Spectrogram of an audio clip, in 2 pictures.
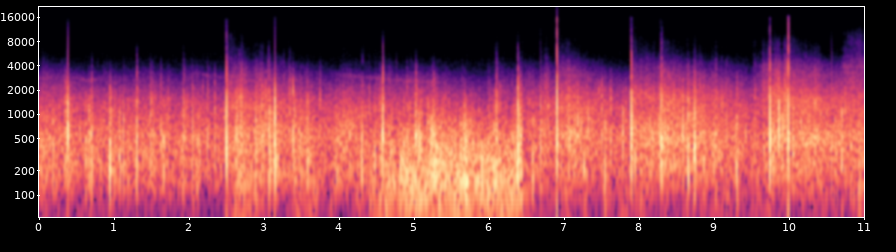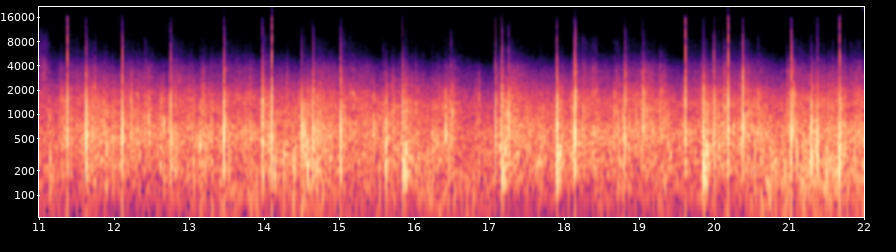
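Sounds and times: firework bangs: 0.0s - 22.0s
fireworks crackling: 0.0s - 22.0s.

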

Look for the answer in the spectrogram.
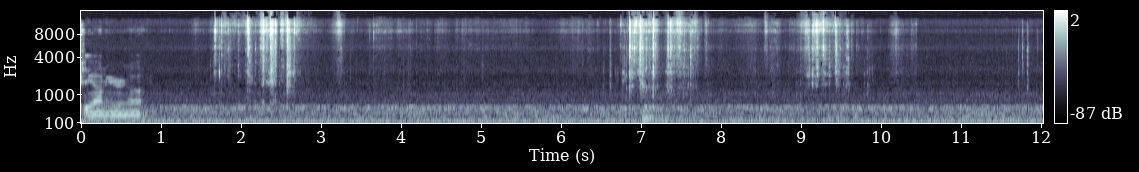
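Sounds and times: low hum in car cabin: 0.0s - 12.0s
paper crinkling and rustling: 6.7s - 7.8s, 8.5s - 10.4s.

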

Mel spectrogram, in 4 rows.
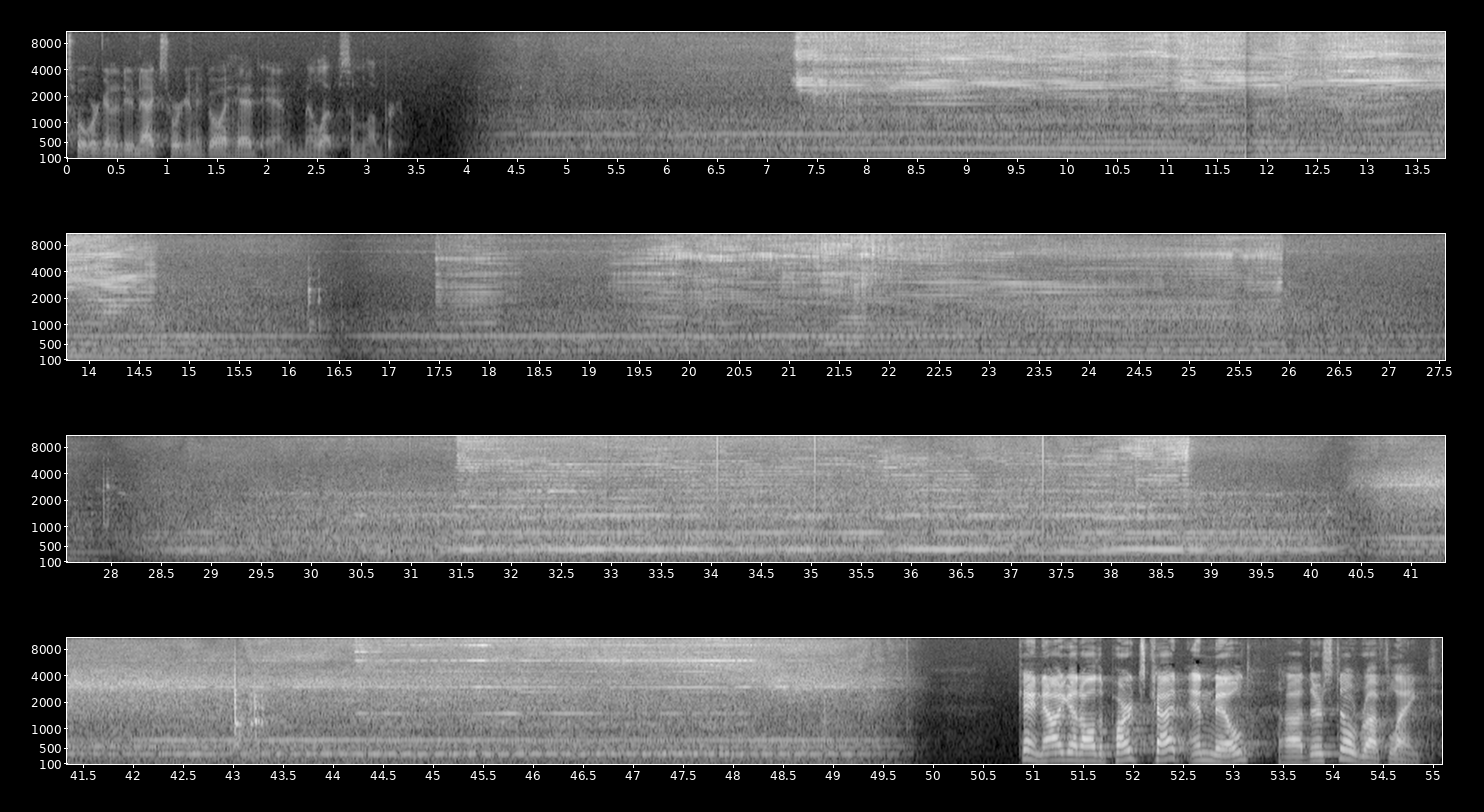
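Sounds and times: thickness planer planing boards: 7.2s - 15.4s, 19.2s - 27.4s, 28.2s - 49.7s
jointer motor hum: 17.4s - 49.8s.

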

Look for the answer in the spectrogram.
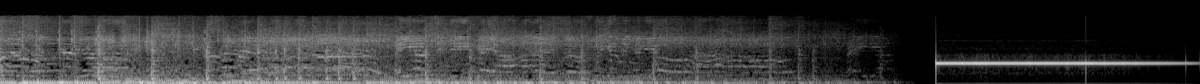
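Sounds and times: rock music: 0.0s - 9.1s.

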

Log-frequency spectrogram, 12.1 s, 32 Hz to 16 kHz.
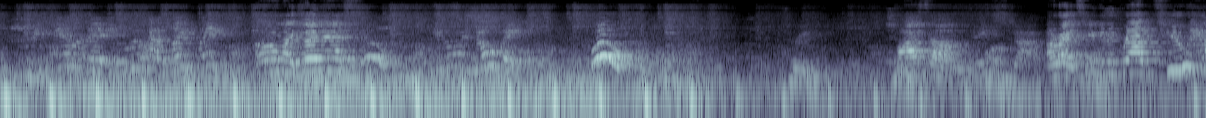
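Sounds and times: kick drum beat: 0.0s - 10.1s.

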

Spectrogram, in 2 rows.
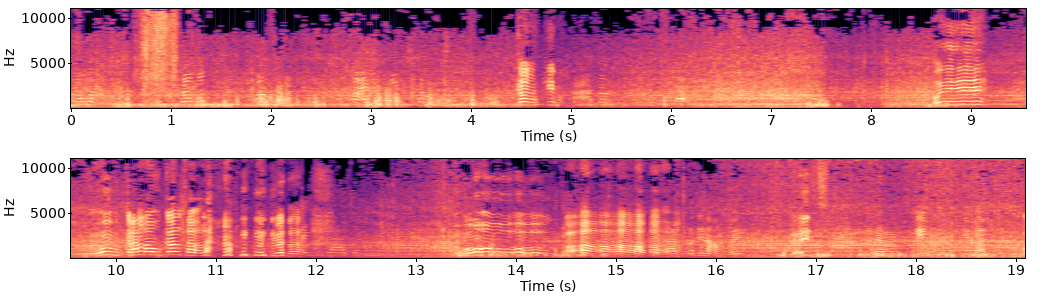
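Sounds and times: vehicle engine running: 0.0s - 19.0s
wind buffeting microphone: 0.0s - 19.0s
people laughing and exclaiming: 13.5s - 15.7s.

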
